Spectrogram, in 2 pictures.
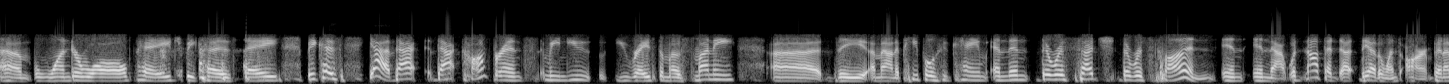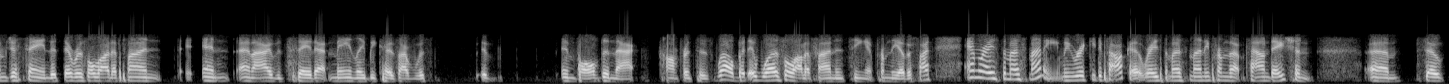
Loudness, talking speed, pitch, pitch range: -13 LUFS, 210 wpm, 175 Hz, 160-205 Hz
